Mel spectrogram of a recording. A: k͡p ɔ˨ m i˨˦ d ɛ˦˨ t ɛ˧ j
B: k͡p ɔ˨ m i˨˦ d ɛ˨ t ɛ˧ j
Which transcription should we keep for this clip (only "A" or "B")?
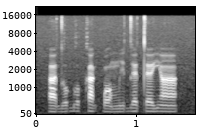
A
